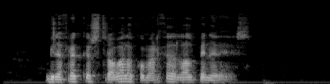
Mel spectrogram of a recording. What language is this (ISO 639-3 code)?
cat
